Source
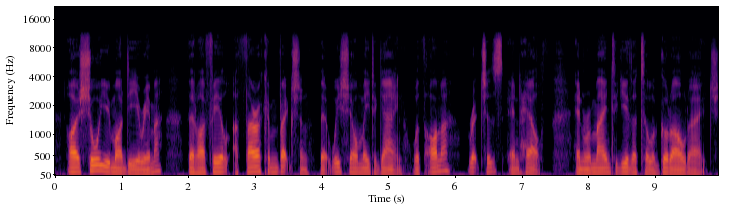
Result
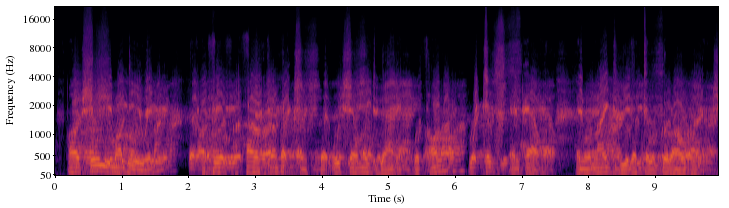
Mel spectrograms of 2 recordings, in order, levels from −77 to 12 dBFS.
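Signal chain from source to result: tracing distortion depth 0.12 ms; bell 1800 Hz +14.5 dB 0.37 oct; non-linear reverb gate 0.28 s rising, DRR 7.5 dB; overdrive pedal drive 27 dB, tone 2500 Hz, clips at -5.5 dBFS; bands offset in time lows, highs 40 ms, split 910 Hz; dynamic EQ 5900 Hz, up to -7 dB, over -39 dBFS, Q 1.2; 1.23–2.2 HPF 97 Hz -> 360 Hz 12 dB/oct; record warp 33 1/3 rpm, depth 160 cents; gain -8 dB

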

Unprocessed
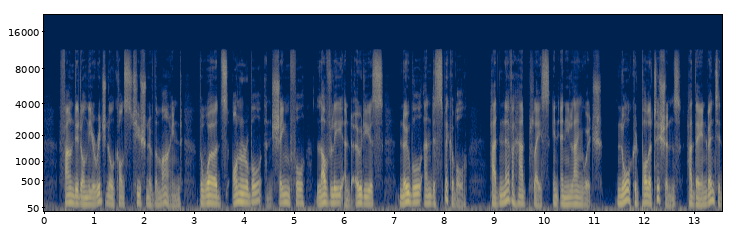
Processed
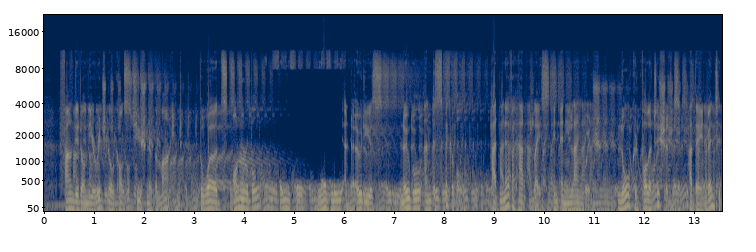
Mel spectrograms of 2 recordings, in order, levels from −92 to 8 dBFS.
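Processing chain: hard clip -10 dBFS, distortion -32 dB; spectral delete 4.23–5.97, 560–8100 Hz; frequency shift -87 Hz; split-band echo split 430 Hz, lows 0.58 s, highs 0.155 s, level -11 dB; three-band squash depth 40%; gain -7 dB

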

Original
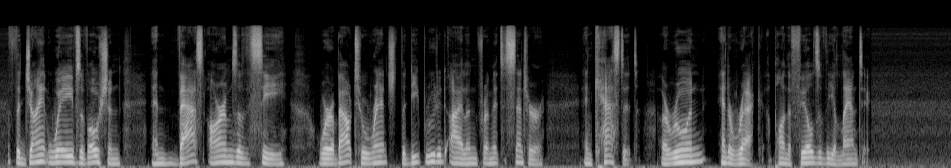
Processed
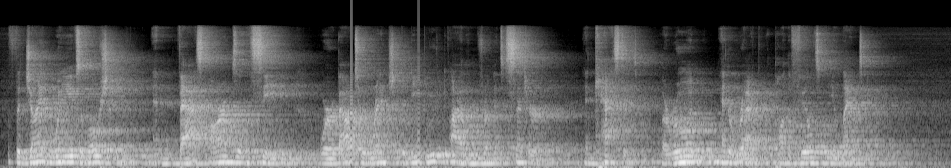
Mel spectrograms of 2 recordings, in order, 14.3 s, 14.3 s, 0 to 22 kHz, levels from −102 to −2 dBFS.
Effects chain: bell 140 Hz +5 dB 0.39 oct; reverb RT60 2.8 s, pre-delay 3 ms, DRR -3.5 dB; stuck buffer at 5.25/6.26, samples 256, times 5; gain +4 dB

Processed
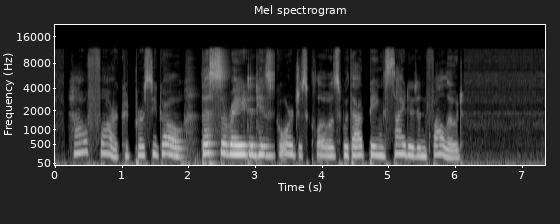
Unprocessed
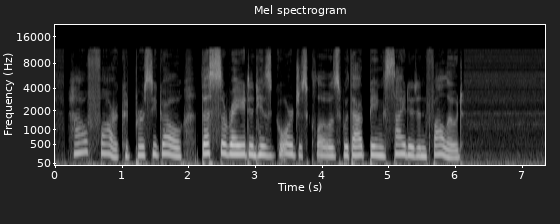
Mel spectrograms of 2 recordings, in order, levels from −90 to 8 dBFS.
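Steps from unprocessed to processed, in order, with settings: bin magnitudes rounded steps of 15 dB; 1.61–3.29 flutter echo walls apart 5.9 m, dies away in 0.26 s; gain +2.5 dB

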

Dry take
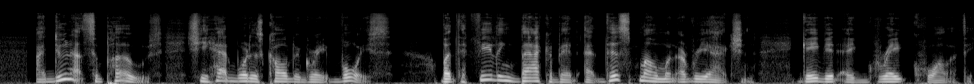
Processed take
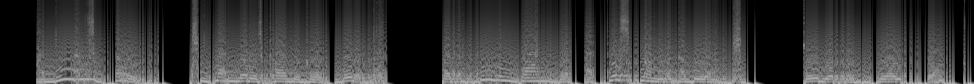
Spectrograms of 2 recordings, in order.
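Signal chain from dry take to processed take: spring tank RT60 2.3 s, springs 58 ms, chirp 60 ms, DRR 12 dB; Schmitt trigger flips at -28 dBFS; gain -1.5 dB

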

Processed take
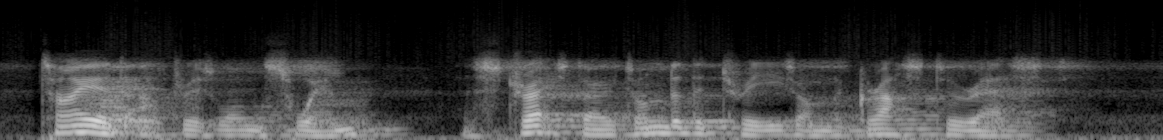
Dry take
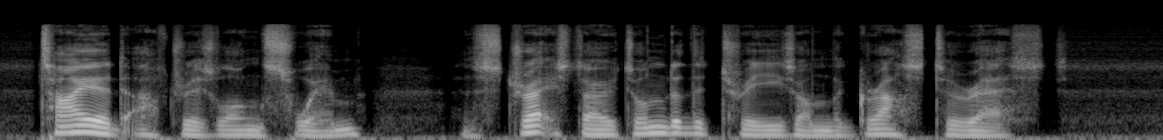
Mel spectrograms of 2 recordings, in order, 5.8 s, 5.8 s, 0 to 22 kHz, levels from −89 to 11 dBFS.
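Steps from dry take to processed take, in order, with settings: elliptic low-pass 4000 Hz, stop band 40 dB; notches 50/100/150 Hz; non-linear reverb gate 0.3 s flat, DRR 10 dB; crackle 570/s -50 dBFS; rotary speaker horn 1.1 Hz; gain +5 dB

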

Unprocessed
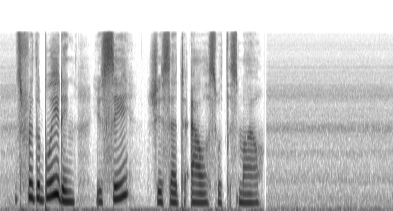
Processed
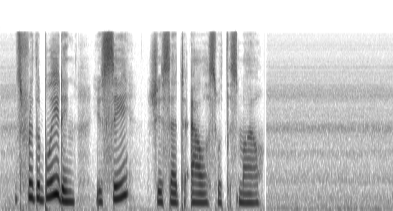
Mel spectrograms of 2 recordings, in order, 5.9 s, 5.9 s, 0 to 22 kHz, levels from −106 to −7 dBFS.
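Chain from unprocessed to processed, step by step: HPF 50 Hz

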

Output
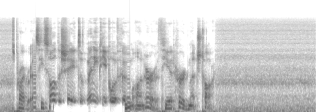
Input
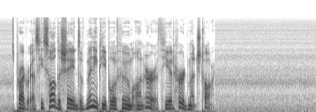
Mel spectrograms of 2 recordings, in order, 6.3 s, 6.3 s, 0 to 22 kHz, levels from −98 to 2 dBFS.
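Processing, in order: 0.99–2.5 steep high-pass 400 Hz 72 dB/oct; compressor 5:1, threshold -39 dBFS, peak gain reduction 17.5 dB; on a send: early reflections 21 ms -6.5 dB, 76 ms -16.5 dB; on the sum: stuck buffer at 0.66/2.54, samples 256, times 8; gain +1.5 dB

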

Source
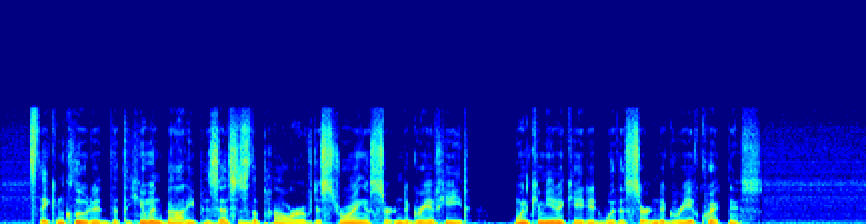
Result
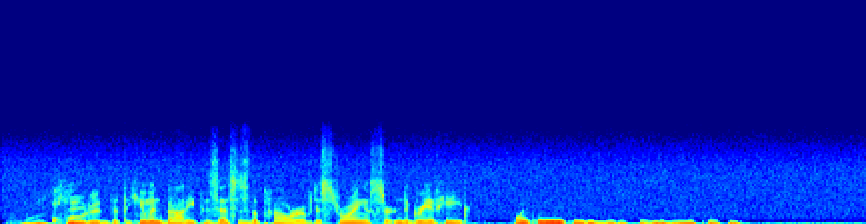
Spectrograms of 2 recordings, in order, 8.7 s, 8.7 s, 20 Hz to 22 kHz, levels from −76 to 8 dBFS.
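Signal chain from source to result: tape start at the beginning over 1.08 s; low-pass sweep 2600 Hz -> 120 Hz, 4.26–6.16; band noise 610–6300 Hz -50 dBFS; gain +1.5 dB

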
